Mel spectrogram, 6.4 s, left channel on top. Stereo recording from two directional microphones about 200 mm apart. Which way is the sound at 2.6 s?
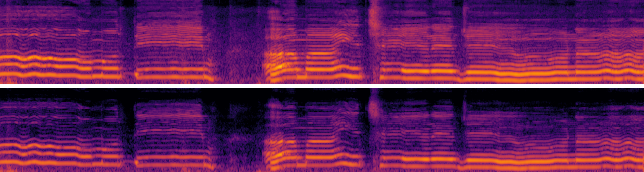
20° left (ahead or behind).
